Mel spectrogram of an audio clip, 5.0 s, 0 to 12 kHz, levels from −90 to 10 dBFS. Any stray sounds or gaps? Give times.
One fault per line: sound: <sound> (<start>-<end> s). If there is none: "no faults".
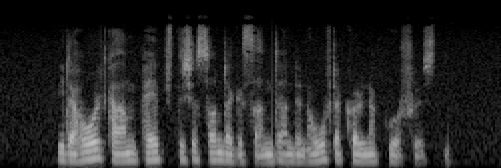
no faults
